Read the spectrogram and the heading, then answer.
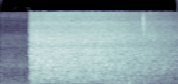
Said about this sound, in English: Roads becoming raging rivers in the Greek town of Mandra, west of Athens. Torrents of water from a nearby mountain flooding the town, sending mud and debris through the streets.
